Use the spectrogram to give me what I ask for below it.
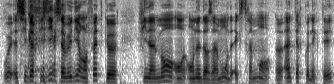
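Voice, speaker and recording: A man's voice: medium pitch, moderate pace. A man from Belgium being interviewed as a guest expert, thoughtful and hesitant with many fillers.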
